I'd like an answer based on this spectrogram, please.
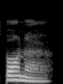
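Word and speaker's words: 煩悩: In Buddhism, what you're calling bad instincts are known as bonno. Bonno, with two N's, like bone and no, but the meaning is a lot deeper than bad instincts.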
